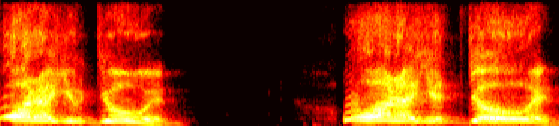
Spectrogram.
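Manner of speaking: put-on high shouted New York accent, slow and outraged; mock outraged New York sports caller; New York caller rant. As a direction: scream like a betrayed Giants fan on the radio. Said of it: "That's a good accent".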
